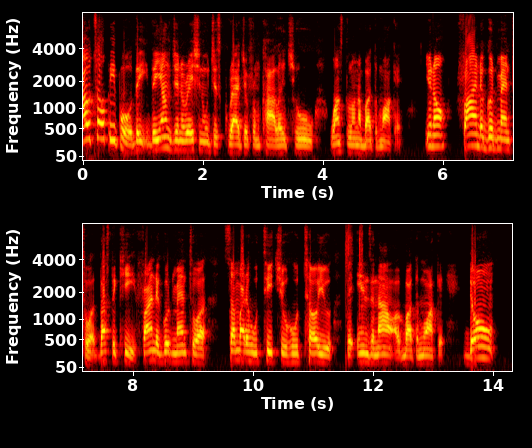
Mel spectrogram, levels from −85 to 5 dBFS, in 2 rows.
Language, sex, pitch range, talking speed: English, male, 120-180 Hz, 195 wpm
